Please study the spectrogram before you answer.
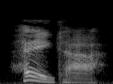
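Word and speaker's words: Haigha: when he's happy his name's his name is hagar he pronounced it so as to rhyme with maya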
